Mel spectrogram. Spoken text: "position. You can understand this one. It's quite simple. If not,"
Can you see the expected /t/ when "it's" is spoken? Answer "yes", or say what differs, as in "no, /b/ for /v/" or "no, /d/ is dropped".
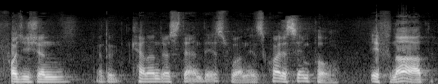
yes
